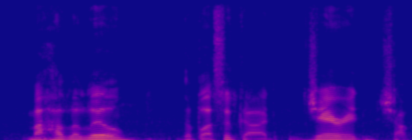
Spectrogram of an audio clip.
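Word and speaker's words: Mahalalel: Mahalil, the blessed God. – Mahalalil. You missed a syllable in there.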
